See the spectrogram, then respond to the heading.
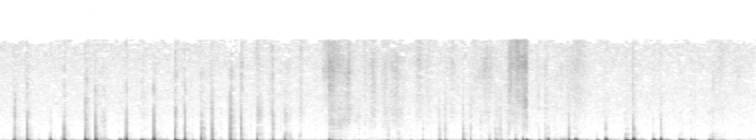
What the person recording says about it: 귀여운 로디 장난감 두드리는 소리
